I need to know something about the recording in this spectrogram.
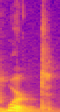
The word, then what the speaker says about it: worked: Is that a d? No, it's actually a t or a soft T sound.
